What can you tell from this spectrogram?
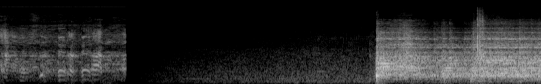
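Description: Crowd voices and laughter that cut off abruptly about a second in. After a short silence and a faint rising hiss, a loud, dense sound with many steady tones starts suddenly near the end.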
